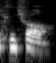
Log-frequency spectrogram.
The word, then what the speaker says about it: CTRL: and that's called Mission Control. And so if you look up Mission Control, but control is spelled CTRL, kind of like the key control, Mission Control, that's available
